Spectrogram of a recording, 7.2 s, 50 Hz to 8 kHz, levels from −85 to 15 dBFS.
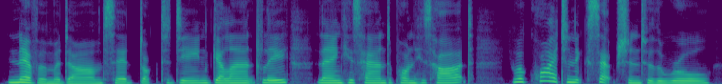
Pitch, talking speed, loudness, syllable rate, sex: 215 Hz, 165 wpm, -19 LUFS, 4.5 syllables/s, female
